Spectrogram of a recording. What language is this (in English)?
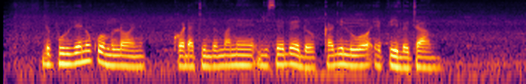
Luo (Kenya and Tanzania)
